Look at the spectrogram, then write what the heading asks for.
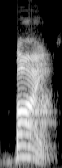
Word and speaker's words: bike: In here, the E, huruf E-nya, you didn't pronounce it. Tidak diucapkan. Okay? Example. E. Bike. E-nya enggak disebutkan, kan? Mice.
